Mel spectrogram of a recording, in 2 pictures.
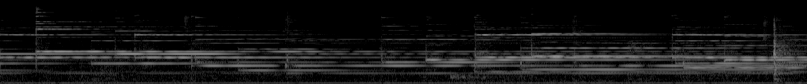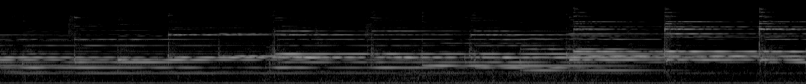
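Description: Handbell choir playing a slow hymn tune, each struck note ringing on and overlapping the next.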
